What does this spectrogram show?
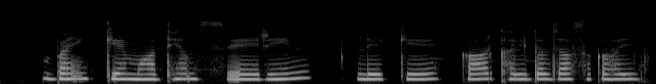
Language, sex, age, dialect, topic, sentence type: Magahi, female, 18-24, Central/Standard, banking, statement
